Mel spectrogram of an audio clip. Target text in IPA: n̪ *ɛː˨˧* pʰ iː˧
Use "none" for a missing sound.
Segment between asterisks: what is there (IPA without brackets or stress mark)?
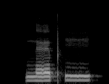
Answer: ɛː˨˧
